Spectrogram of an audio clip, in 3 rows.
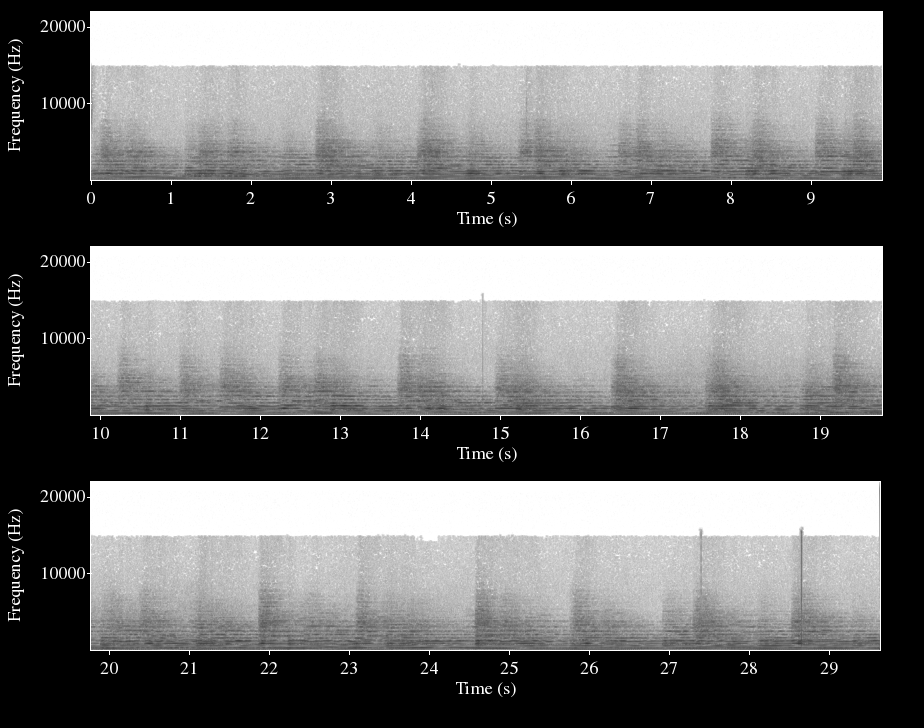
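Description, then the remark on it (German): The bells of the Penzing parish church in Vienna's 14th district ring together at 12 noon in a continuous, overlapping peal, loud and steady throughout, with rich sustained tones and repeated strikes blending into a full chime. “Sie hören die Glocken der Pfarrkirche Penzing im 14. Wiener Gemeindebezirk.”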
